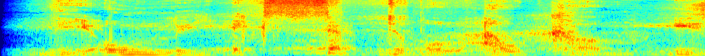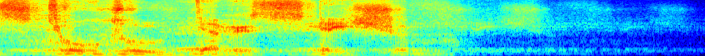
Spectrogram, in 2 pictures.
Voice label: Demon Greetings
